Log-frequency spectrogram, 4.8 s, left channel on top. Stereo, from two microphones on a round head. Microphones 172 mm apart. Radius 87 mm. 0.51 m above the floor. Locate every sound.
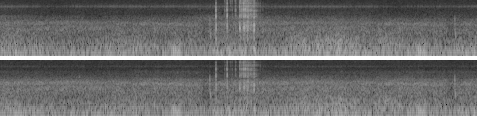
0.0 s an insect: 80° right
2.1 s a crack: 15° left (ahead or behind)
